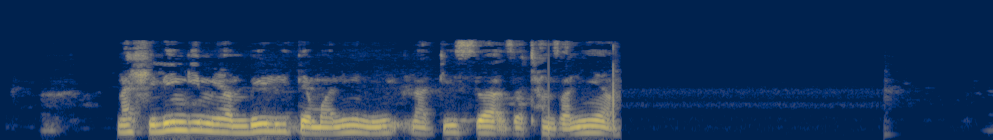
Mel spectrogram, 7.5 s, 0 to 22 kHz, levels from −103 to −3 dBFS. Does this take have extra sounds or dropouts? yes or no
no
